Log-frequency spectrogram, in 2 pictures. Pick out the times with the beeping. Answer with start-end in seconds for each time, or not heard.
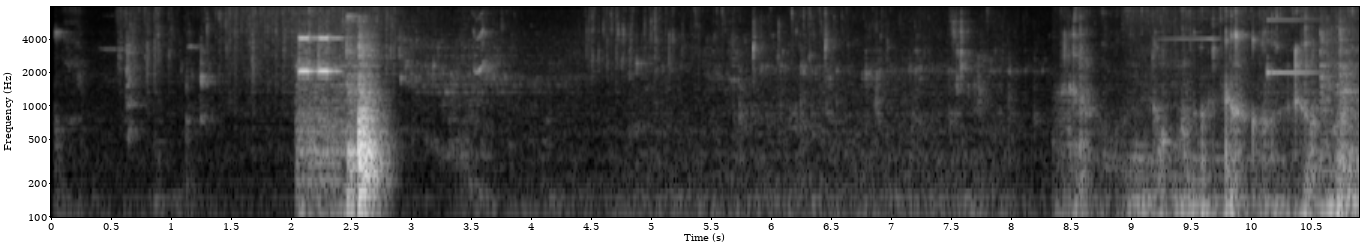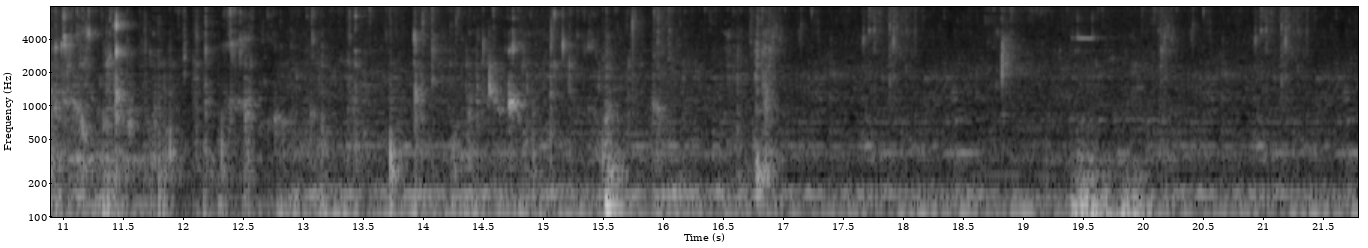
2.0-2.6, 9.2-10.6, 19.4-20.1.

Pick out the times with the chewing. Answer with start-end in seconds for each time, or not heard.
7.2-16.9.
